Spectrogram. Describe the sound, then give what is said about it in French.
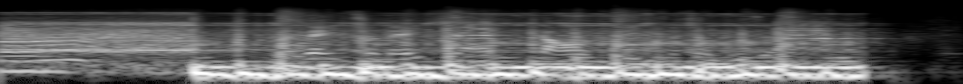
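A loud jet airplane roar with a high whine, joined after a second by deep rumbling layers and pulsing bursts, holding steady before cutting off abruptly near the end. “nous avons des gens qui, à la technique, nous font des petites blagues régulières pour étayer C'est un avion, parce qu'on était en parlant de jet lag.”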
